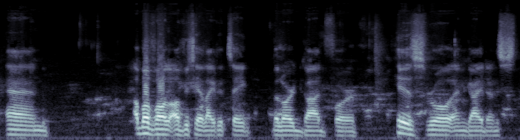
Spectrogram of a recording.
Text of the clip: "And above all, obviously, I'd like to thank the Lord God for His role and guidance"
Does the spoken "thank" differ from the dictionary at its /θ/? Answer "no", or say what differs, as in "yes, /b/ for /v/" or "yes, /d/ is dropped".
yes, /t/ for /θ/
